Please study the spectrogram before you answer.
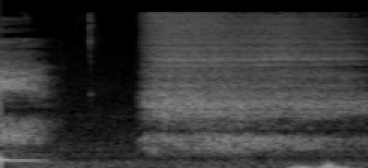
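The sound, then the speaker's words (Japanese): A deep breath taken to calm down: a short inhale, a brief pause, then a long, steady exhale of breathy noise that runs to the end. “一度深呼吸をしましょうか。吸って、吐いて、”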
